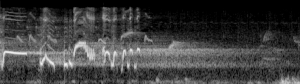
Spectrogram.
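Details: White-rumped shama in a rare-song training recording meant to anger rivals: a brief clear whistle, then a fast jumble of warbled looping notes fading into quiet.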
